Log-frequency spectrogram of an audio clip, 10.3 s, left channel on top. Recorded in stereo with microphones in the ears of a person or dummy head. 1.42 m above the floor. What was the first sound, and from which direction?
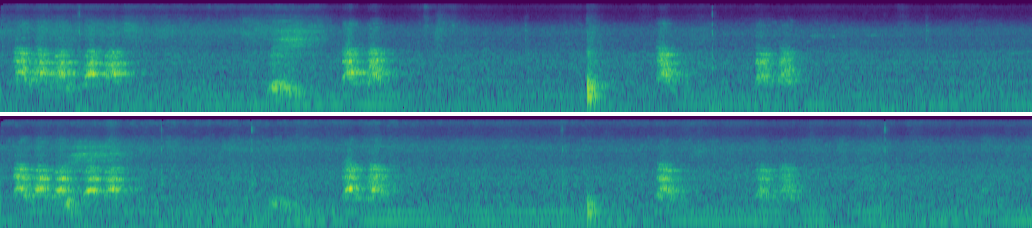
A dog barking, 20° right (ahead or behind).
